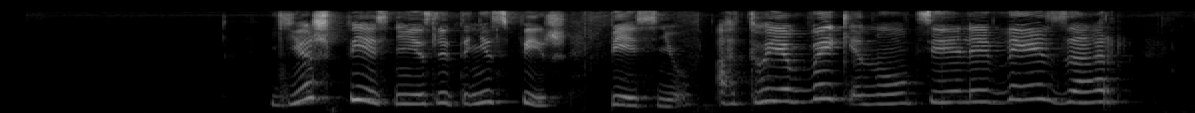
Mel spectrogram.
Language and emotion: Russian, positive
